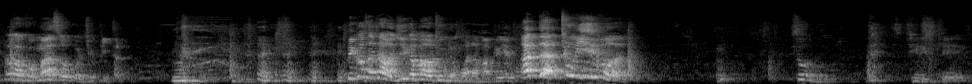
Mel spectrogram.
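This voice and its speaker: A man's voice: high voice, normal speed, long pauses. A man with a Kenyan accent, a Luhya native speaker, preaching a sermon in a church and telling stories animatedly with frequent laughter. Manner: animated storytelling, laughing often. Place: church hall. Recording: very echoey hall, from far off, noisy.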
